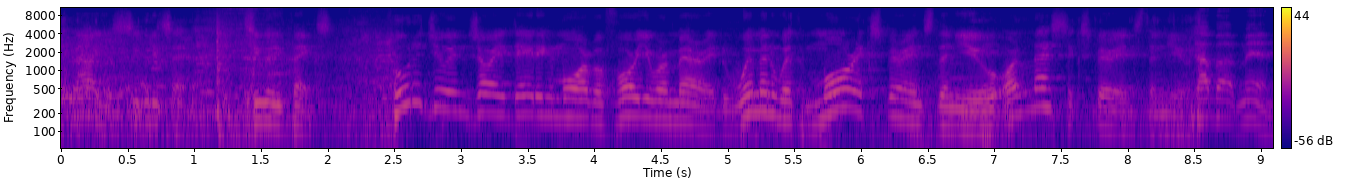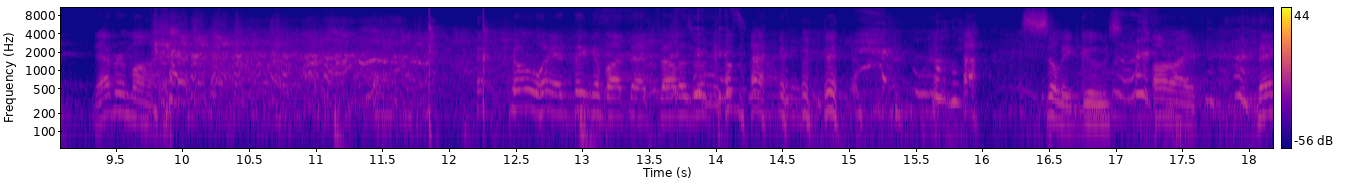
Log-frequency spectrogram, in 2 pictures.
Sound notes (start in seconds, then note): 10.1 audience laughing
